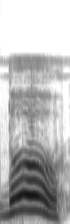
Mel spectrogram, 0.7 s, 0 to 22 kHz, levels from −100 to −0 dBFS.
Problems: constant background noise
